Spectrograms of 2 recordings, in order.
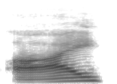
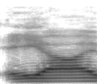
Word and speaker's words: Ai: the second city that the israelites destroyed was i uh many people say ai but i'm told by my colleagues in israel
